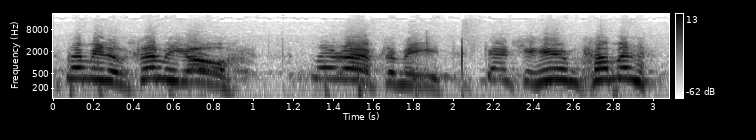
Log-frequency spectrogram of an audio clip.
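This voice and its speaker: An actor playing a panicked outlaw on the run, frantic and pleading, in old-time radio western style. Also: male voice, extremely high pitch, lively intonation, quick pace. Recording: muffled old radio broadcast, loud noise.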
